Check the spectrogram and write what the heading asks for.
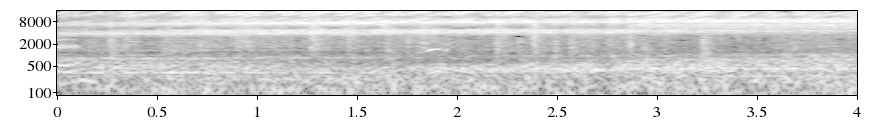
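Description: Steady wind buffeting the microphone: a low rumble under a constant hiss.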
